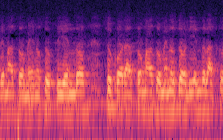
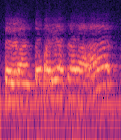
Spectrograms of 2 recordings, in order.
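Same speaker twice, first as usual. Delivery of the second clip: ordinary talk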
